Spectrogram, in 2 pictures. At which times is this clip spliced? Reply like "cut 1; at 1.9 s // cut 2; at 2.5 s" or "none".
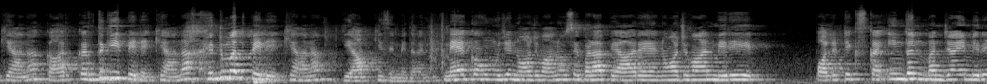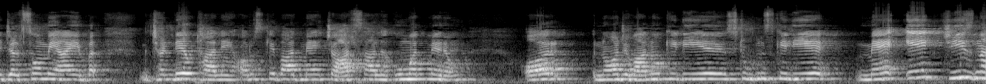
cut 1; at 4.3 s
